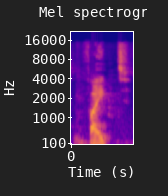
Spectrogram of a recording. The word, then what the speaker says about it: fight: f i says phi g h is silent say t fight i and g says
